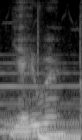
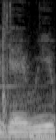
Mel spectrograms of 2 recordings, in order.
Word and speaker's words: Yaywe: aka Yewe or Yewe, whichever way you want to pronounce it.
